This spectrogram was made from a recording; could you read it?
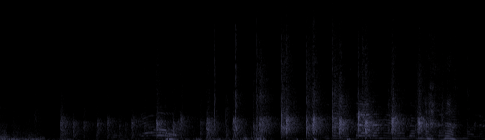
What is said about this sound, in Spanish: Eventos tan importantes como los premios Goya, así que un aplauso para este gallego que adoramos.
